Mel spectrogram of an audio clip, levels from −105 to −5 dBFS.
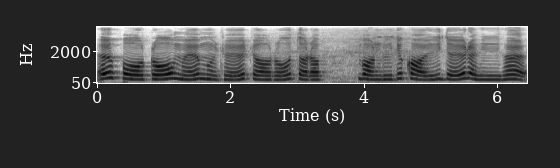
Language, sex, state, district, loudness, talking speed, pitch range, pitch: Hindi, female, Madhya Pradesh, Umaria, -16 LUFS, 100 wpm, 215-250 Hz, 230 Hz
